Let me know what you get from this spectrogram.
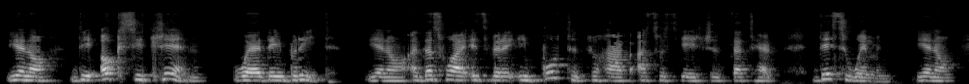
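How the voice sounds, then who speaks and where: A woman's voice: on the low side, unhurried. Give me a woman from Morocco talking earnestly over a video call. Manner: earnest, many "you know" fillers. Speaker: panelist. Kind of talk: casual video call discussion.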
